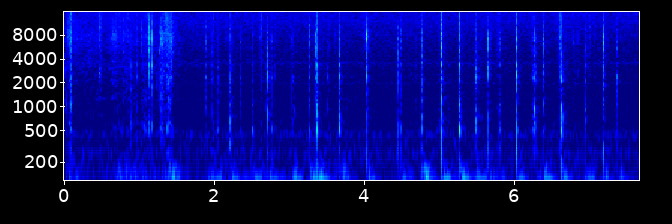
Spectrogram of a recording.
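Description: Fingertips and nails of both hands tap the front and sides of a closed, hollow, medium-sized printed cardboard tea box resting on a cutting mat. The result is a quick, irregular run of sharp, clicky taps over a soft, low, hollow thump, each tap dying away almost at once.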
